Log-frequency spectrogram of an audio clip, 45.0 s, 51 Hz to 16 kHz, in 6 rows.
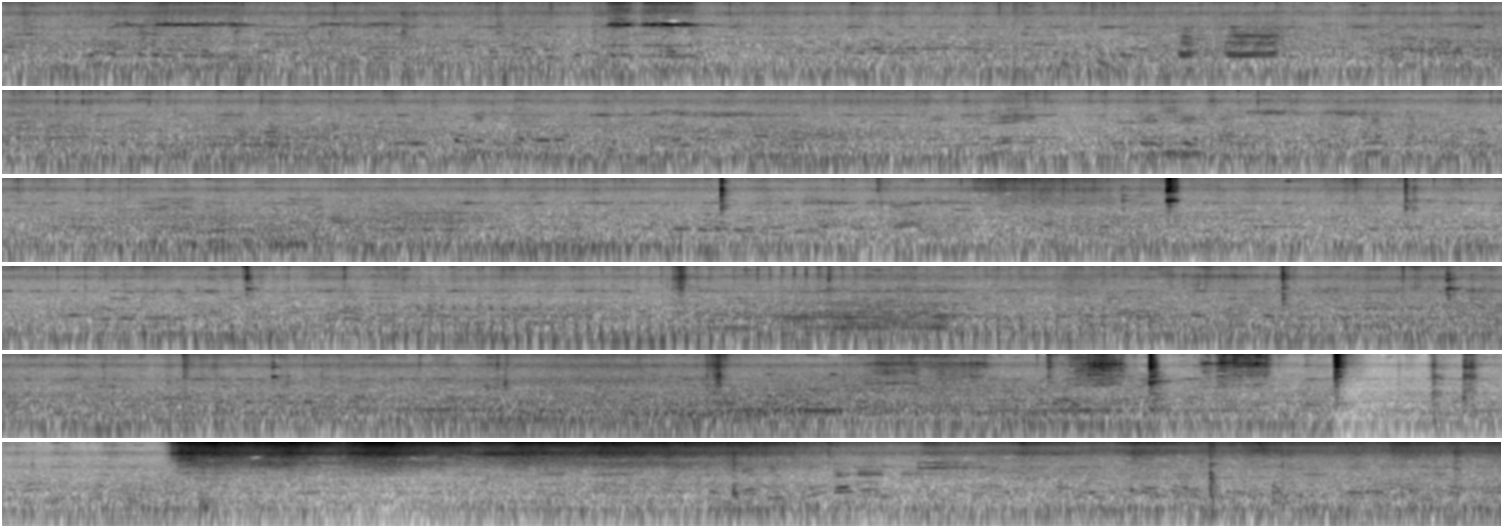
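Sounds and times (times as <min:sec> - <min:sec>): people talking: 0:00.0 - 0:44.9
street stall background noise: 0:00.0 - 0:44.9
hot griddle hissing: 0:38.3 - 0:44.9.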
